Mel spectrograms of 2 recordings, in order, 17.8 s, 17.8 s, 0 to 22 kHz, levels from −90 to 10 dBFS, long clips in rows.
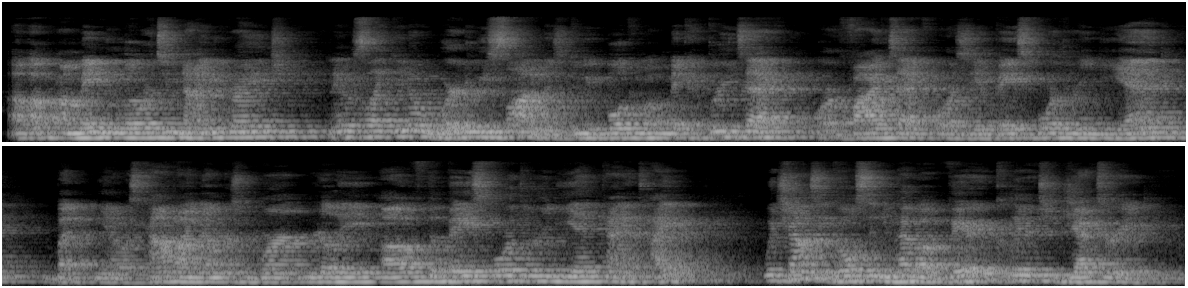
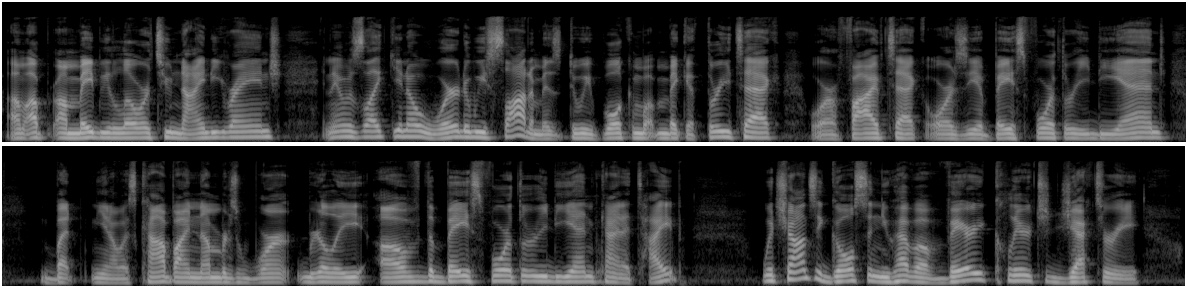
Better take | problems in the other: second | off-mic speech; far // room echo; strong; dies away in 1.2 s

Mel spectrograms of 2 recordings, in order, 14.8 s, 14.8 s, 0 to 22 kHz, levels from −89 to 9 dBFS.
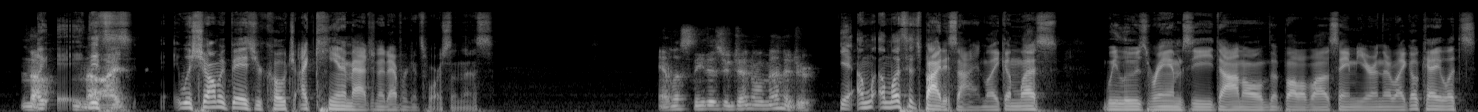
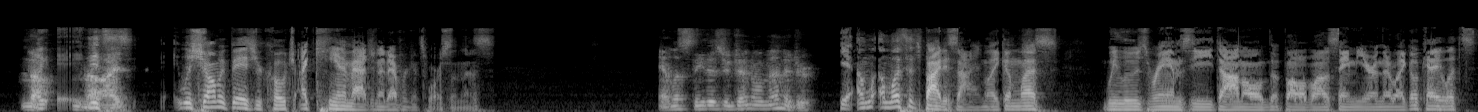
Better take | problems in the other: first | garbled, watery; badly; nothing above 7.5 kHz

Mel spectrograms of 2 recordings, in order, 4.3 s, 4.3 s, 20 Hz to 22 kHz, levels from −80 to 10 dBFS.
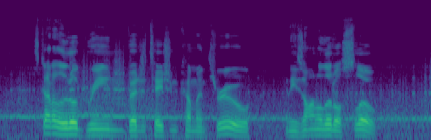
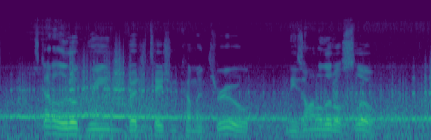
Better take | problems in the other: first | wind noise on the microphone; heavy; 1 dB below the speech; occasional gusts in the first

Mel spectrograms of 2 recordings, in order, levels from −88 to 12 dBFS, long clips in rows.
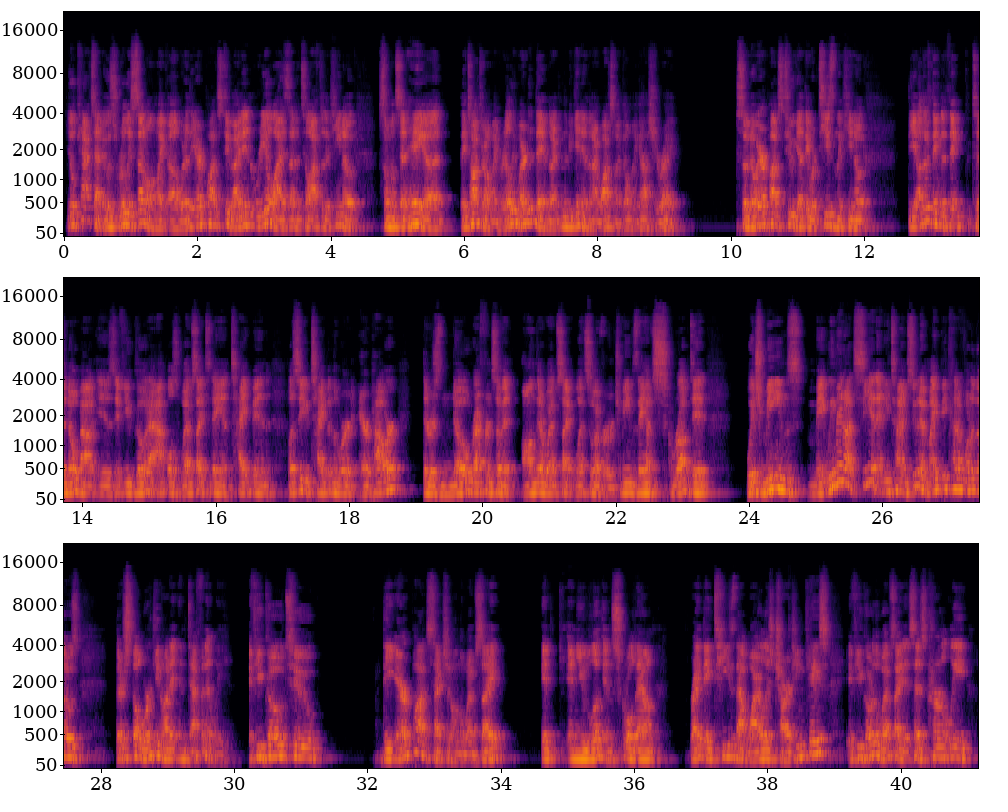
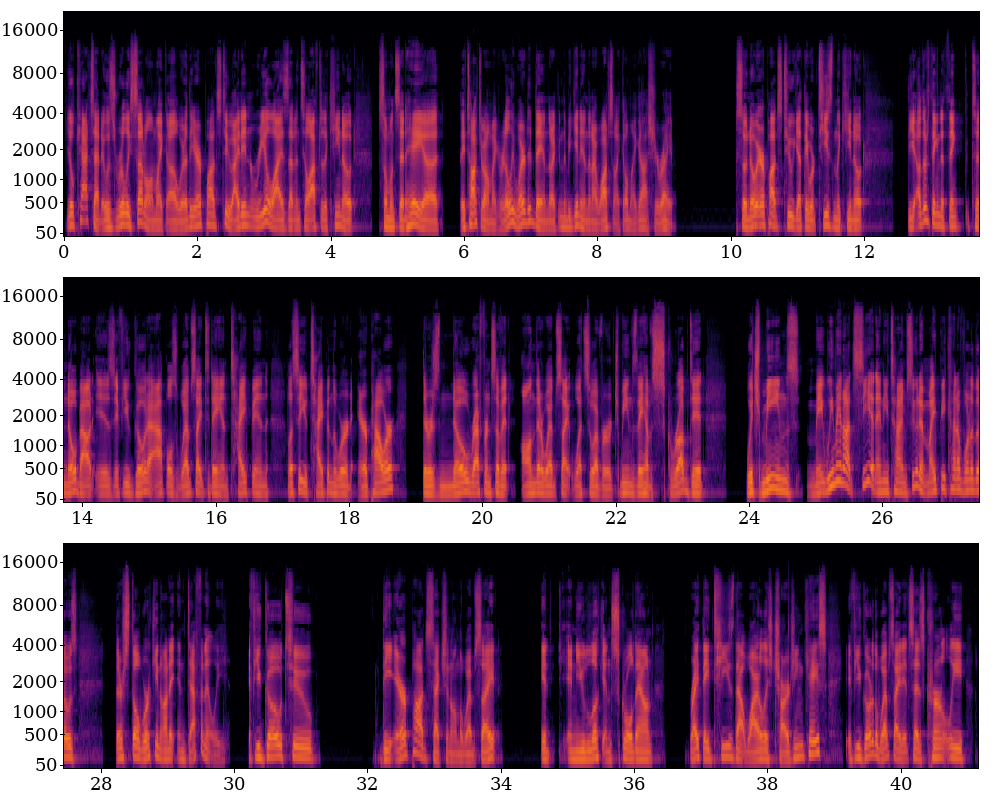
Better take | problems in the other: second | off-mic speech; far // room echo; slight; dies away in 0.3 s

